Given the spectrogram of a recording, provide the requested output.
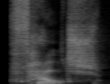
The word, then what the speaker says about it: falsch: Falsch. Again, SCH, which is an SH, so to speak in English.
